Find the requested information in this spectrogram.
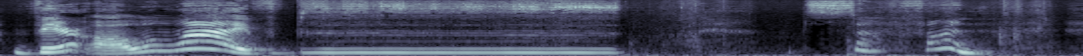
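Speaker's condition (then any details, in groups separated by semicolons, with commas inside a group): No condition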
